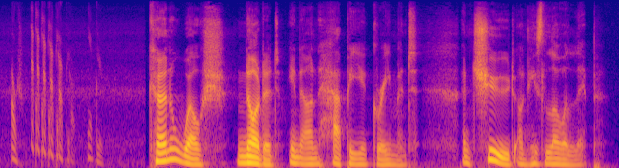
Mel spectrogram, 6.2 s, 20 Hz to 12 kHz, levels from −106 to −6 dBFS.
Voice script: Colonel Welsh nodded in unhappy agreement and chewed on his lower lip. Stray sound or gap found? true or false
true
